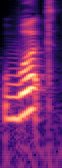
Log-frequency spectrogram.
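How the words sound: It is said with an American uh vowel. "some Americans ... says what, what, what, with more like an uh sound"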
